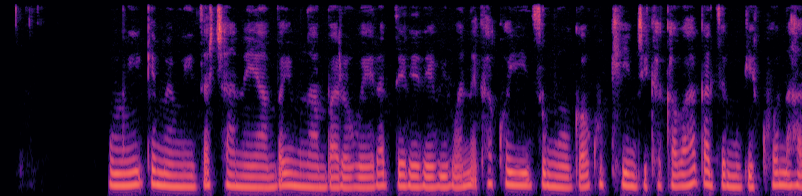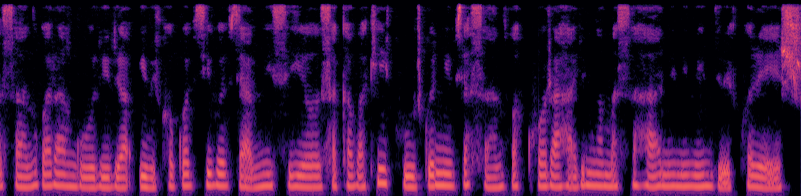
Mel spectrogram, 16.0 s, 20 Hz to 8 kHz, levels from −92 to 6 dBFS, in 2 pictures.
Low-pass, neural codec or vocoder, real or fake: 7.2 kHz; none; real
